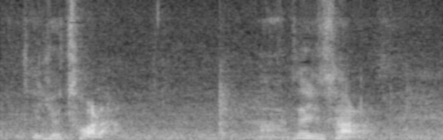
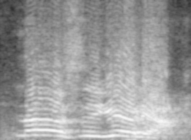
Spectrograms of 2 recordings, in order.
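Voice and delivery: raised, emphatic showing voice; louder, higher voice showing a child the moon; pointing it out; 9 semitones higher, 6 dB louder than usual. Retold or imitated. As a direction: call out as if pointing up at the sky.

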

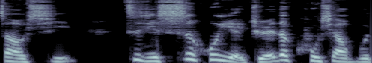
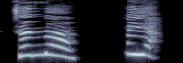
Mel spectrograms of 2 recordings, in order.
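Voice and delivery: higher and louder, eager cry; excited squeal; 12 semitones higher, 4 dB louder, faster than usual. A narrator's reading. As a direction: jump up and shout it out eagerly. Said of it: "嗓音提高了八度，叫着说".

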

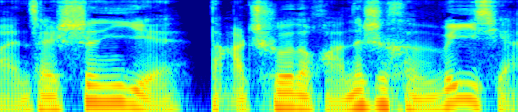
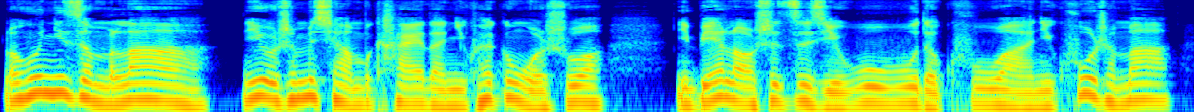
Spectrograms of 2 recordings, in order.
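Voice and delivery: high, fussing wife; anxious coaxing in a raised voice; worried wife; 6 semitones higher than usual. Retold or imitated. Wife at the door coaxing her husband, high and worried.

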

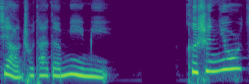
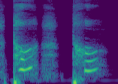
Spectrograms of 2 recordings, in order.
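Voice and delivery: light cry of pain; 6 semitones higher, 4 dB quieter than usual. A narrator's reading. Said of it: "她轻喊了一声".

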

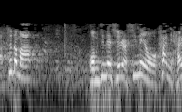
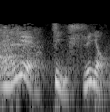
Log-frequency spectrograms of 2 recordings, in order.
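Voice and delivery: poem recitation; 8 semitones lower, 7 dB quieter than usual. Shown as a demonstration. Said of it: "老师跟你对诗".

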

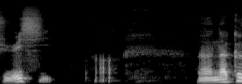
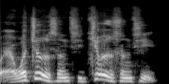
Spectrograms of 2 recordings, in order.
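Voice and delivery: put-on higher, louder child's stubborn protest; acted angry insistence; 5 semitones higher, 5 dB louder than usual. Angry child talking back to the father, acted insistence. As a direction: protest crossly, pitched up and forceful.

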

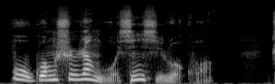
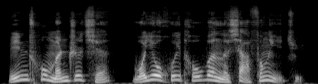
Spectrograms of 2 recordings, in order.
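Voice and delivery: ordinary delivery, nothing marked

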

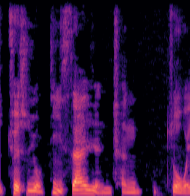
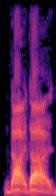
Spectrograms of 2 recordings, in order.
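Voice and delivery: loud Dai dai as encouragement; teacher cheering in Italian; 7 dB louder than usual. Shown as a demonstration. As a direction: cheer someone on. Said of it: "跟人家加油说".

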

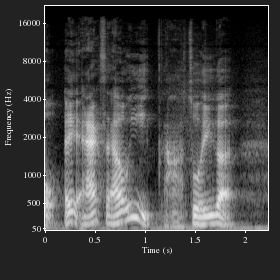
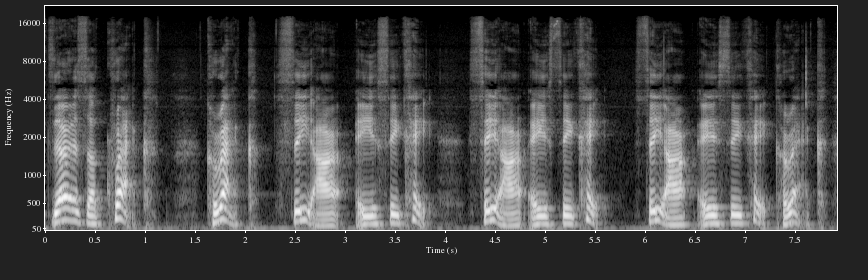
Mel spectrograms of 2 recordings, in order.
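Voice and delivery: slow spelling; 2 semitones higher, much slower than usual. Shown as a demonstration. Teacher spelling crack for students, slow. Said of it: "我们来分析这样一个句子".

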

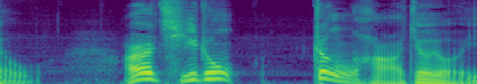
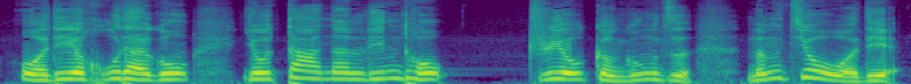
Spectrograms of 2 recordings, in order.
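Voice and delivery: higher, pleading son on his knees; sorrowful pleading; 10 semitones higher, 4 dB louder than usual. A narrator's reading. Kneeling son begs the scholar to save his father, sorrowfully pleading. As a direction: beg for your father's life, voice pitched up. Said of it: "悲悲切切的恳求他说".

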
